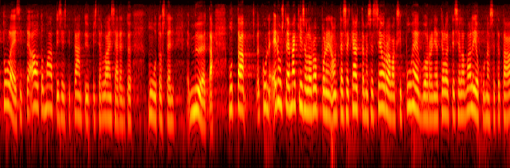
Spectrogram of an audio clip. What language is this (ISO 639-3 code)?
fin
